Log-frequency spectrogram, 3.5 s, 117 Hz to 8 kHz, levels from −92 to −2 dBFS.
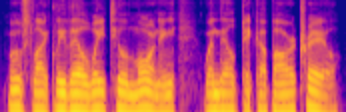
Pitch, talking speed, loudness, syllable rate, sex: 120 Hz, 210 wpm, -14 LUFS, 5.0 syllables/s, male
